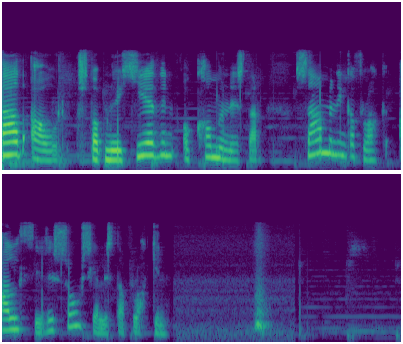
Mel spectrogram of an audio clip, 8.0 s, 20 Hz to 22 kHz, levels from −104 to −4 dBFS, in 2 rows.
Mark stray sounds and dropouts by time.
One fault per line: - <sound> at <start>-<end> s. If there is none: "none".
- whoosh at 6.5-6.7 s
